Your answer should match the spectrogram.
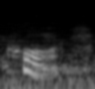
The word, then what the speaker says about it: Chur: We are going to a town called Core. It's pronounced core, but it looks like Chur, so we've been calling it Chur, but that's wrong.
